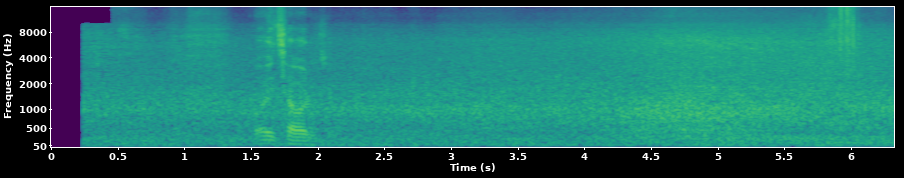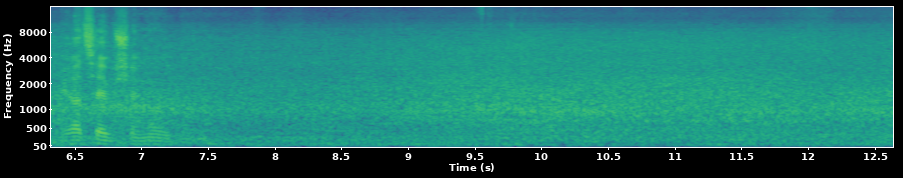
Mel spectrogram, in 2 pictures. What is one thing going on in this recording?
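Cars pass on a nearby road.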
